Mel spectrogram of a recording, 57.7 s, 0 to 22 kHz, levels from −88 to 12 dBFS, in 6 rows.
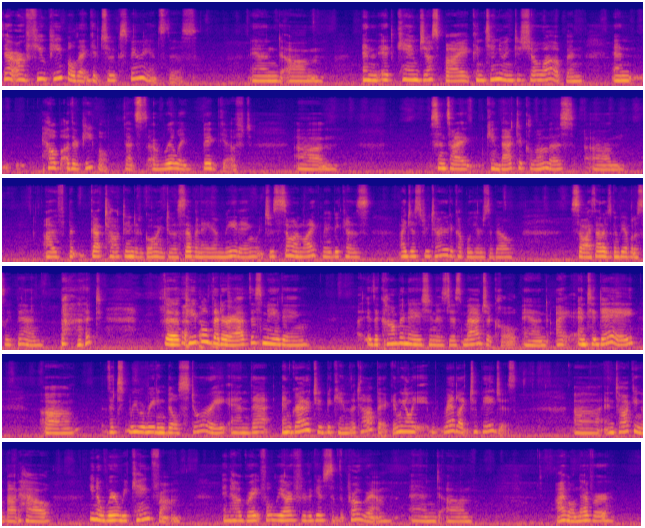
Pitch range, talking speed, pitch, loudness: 170-210 Hz, 145 wpm, 190 Hz, -21 LUFS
